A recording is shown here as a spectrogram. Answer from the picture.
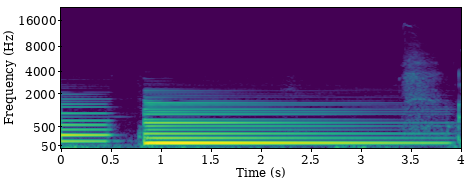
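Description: Piano playing a bass line in the low register. One note dies away early, then a single low note is struck about a second in and held, fading slowly for about three seconds.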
